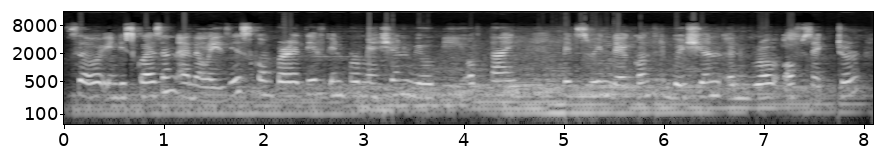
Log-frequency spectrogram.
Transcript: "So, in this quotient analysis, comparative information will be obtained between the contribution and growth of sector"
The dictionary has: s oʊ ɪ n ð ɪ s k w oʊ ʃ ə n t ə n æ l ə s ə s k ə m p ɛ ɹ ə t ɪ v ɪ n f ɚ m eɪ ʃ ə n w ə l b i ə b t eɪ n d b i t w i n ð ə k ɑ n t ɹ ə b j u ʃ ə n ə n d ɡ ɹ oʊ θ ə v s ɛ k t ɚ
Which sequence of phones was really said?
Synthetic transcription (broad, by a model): s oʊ ɪ n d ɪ s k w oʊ s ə n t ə n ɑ l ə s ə s k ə m p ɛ ɹ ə t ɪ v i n f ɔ m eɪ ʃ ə n w ə l b i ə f t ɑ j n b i s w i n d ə k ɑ n t ɹ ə b j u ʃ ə n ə n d ɡ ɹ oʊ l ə f s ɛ k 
